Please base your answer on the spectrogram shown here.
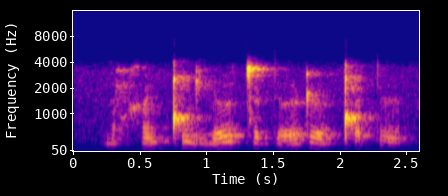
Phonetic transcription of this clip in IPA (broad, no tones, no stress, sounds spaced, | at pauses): d ə̃ ħ χ ə̃ d ǃʼ ĩ ɖ i l ɵː ǀ ɵ ɖ t̪ ɵː ʈ ɵː ǃʼ ʌ ɖ t̪ ə̃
